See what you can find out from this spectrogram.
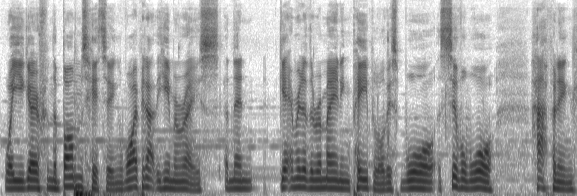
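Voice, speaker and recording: A man's voice: mid-range voice, a little fast, few pauses, a little mellow. A man co-hosting a podcast in casual, opinionated film chat, ranting emphatically and swearing freely. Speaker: podcast co-host.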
